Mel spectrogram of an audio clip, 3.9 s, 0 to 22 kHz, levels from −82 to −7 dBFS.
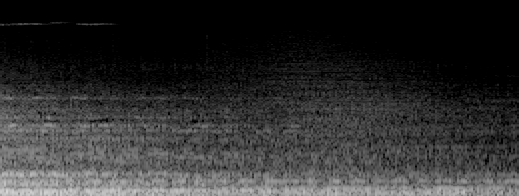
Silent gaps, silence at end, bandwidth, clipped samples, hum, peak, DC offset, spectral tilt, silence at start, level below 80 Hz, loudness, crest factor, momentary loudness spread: none; 0 s; 14 kHz; under 0.1%; none; -12 dBFS; under 0.1%; -8.5 dB/octave; 0 s; -34 dBFS; -31 LUFS; 16 dB; 9 LU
